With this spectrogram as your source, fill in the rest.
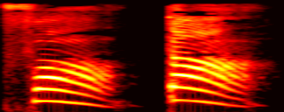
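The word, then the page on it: fangda: fang4da4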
